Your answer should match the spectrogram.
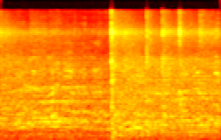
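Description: Badminton racket striking a shuttlecock: one sharp crack about a second in, with a few fainter hits from other courts, over a background of voices in a large sports hall.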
